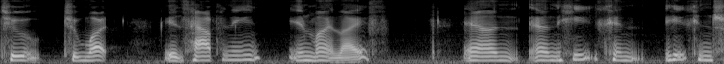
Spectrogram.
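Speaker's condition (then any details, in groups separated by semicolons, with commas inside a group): Cerebral palsy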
